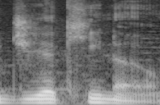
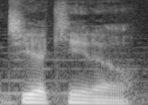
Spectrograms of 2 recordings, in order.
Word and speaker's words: Giacchino: Michael Giacchino. Giacchino, who is fantastic.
